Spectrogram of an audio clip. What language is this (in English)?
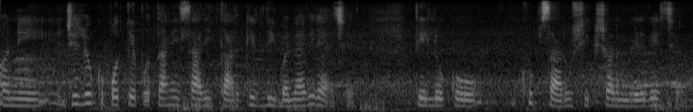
Gujarati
